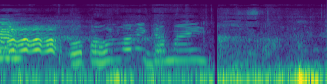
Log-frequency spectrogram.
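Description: Goats on a farm in the Philippines bleat in a series of wavering cries, loud and close, while people talk nearby.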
